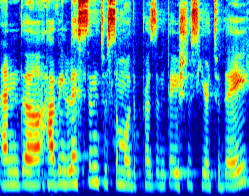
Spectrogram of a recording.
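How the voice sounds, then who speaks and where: Her medium-pitched voice stays monotone and flat as the woman talks at a moderate pace, with audible echo from the room. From Romania. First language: Romanian. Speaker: marketing executive. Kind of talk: conference talk. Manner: halting.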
